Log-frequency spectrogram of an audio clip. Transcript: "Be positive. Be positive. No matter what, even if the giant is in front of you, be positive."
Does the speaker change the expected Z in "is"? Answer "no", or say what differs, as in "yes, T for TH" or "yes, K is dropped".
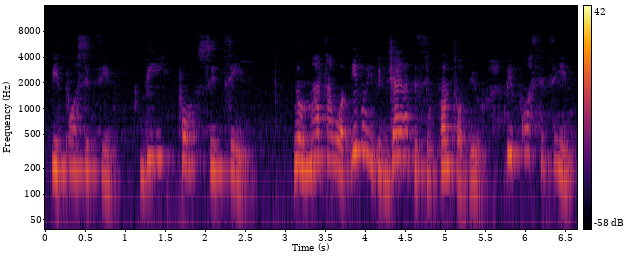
yes, S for Z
